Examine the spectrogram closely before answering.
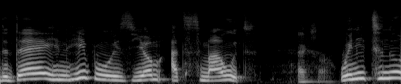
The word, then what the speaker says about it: Yom Ha'atzmaut: And the day in Hebrew is Yom Ha'atzmaut. Excellent. We need to know a bit of the name. It's difficult to say it. I know how to say it now. It took a while. Atzmaut.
